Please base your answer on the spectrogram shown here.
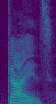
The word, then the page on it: guys: /ɡaɪz/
